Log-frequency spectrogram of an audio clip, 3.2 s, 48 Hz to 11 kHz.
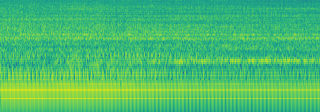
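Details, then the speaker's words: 1996 Polaris Marauder 425 4x4, liquid-cooled four-stroke single, neglected and recently bought: uneven, lumpy idle near four beats a second with droning vibration; running rough, cause suspected but unconfirmed. "Yeah, you can hear it. Something is not right."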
